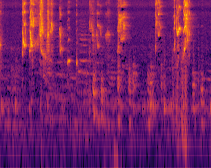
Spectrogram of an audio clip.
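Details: Morning chatter from Blue Opaline and Parblue Euwing Opaline lovebirds: dense, overlapping high scratchy chirps and squeaks in quick uneven runs, interspersed with brief thin twitters and short pauses.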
